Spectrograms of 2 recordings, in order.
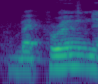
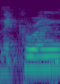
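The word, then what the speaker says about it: Macron: it personally that they did this and when macaron is that how you pronounce his name Macroom that chrome macaron you know when he called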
